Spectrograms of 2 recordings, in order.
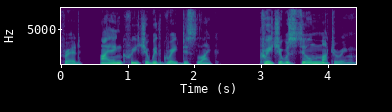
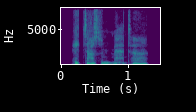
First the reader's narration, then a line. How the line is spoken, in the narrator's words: Hermione whispered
